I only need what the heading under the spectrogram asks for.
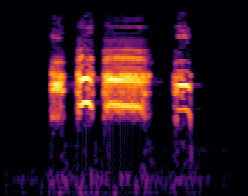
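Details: Wild red junglefowl rooster gives a crow of two brief raspy notes followed by a sustained harsh middle note and a short closing note, loud and clear against silence.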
